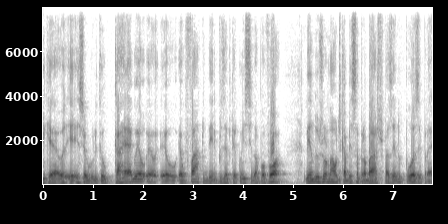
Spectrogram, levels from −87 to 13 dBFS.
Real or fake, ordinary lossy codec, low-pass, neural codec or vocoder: real; none; none; none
